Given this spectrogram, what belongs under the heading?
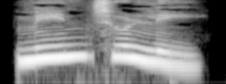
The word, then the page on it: ಮೀನ್ಚುಳ್ಳಿ: mīncuḷḷi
